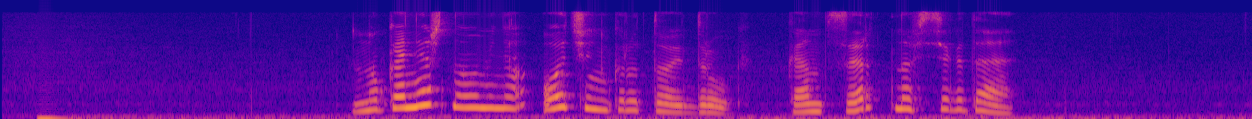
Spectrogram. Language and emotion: Russian, positive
